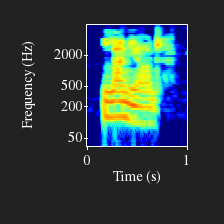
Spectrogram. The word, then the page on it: lanyard: British English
